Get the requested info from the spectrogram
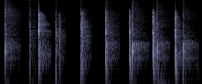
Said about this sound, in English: That's awesome. Wow. Yay. Clap, clap, clap.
